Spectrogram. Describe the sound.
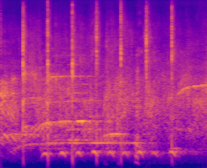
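Hand clapping at a Father's Day church service, a series of sharp claps in a fairly even rhythm with a voice continuing over them.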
